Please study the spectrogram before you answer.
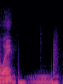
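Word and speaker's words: は: In a way. Ha is the only exception. It is pronounced ha, but can be read as wa in certain grammatical forms.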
